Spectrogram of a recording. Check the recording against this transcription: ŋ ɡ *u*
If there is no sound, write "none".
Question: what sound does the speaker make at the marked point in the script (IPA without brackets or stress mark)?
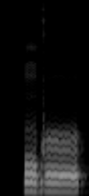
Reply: u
